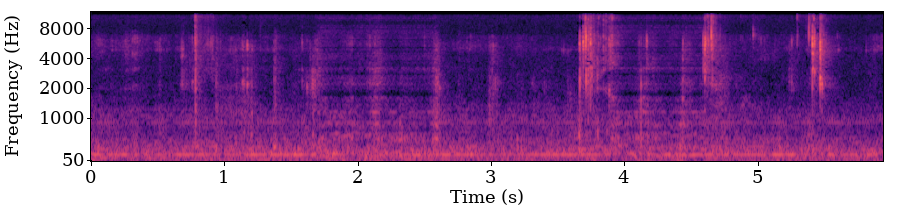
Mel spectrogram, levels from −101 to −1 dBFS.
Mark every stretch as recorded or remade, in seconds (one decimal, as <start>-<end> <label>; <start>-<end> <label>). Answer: 0.0-1.7 recorded; 1.7-2.6 remade; 2.6-3.9 recorded; 3.9-4.6 remade; 4.6-5.9 recorded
